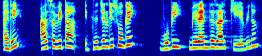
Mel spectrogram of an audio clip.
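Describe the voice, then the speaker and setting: A woman's voice: very high-pitched, moderate pace. A woman voicing a sneaky middle-aged husband in a Hindi cartoon story, talking in a coaxing, defensive way. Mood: weary.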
